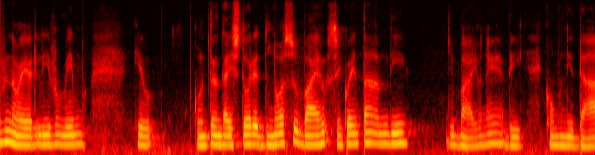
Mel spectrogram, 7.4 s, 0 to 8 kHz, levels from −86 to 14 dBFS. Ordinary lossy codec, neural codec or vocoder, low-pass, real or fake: none; codec, 16 kHz, 2 kbps, X-Codec, HuBERT features, trained on LibriSpeech; none; fake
